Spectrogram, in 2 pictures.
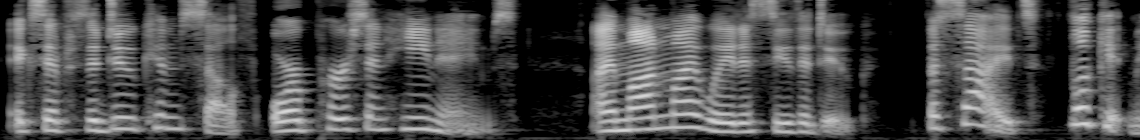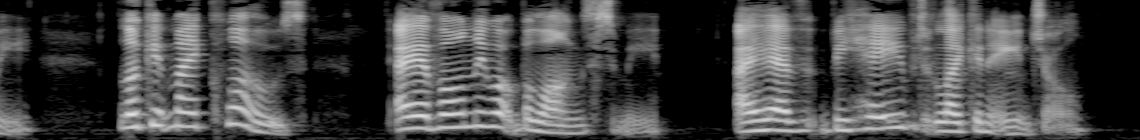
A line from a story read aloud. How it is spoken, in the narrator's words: Sancho snapped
